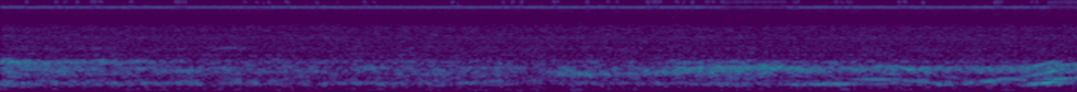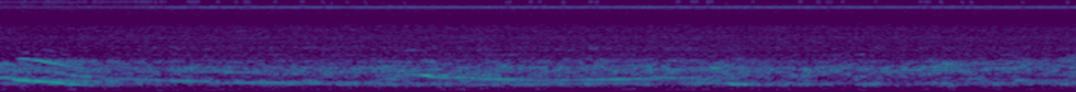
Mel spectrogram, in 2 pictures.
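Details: Howling wolves, faint drawn-out tonal howls, with a few sweeping glides in the middle where voices rise and bend before settling into lower steady tones, all set against constant soft background hiss.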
